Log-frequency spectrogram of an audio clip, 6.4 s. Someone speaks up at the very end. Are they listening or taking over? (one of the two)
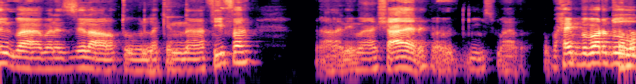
taking over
